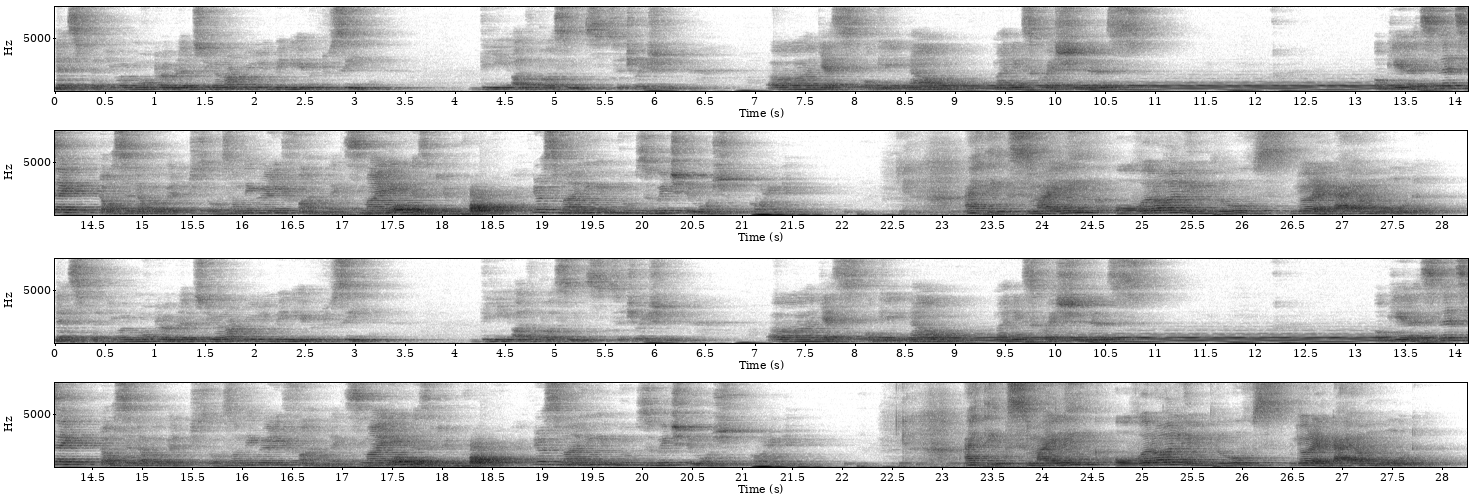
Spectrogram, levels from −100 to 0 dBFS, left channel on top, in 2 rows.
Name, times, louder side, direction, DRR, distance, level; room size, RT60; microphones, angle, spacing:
voice 1, 0.0-3.1 4.1-6.2 7.1-9.0 9.4-10.8 13.2-18.6 18.9-21.5, equal, 40° left, -8 dB, 1.2 m, -22 dB
sound 1, 7.9-15.1, right 2 dB, 20° right, 0.3 m, -27 dB
sound 2, 17.0-18.9, left 1 dB, 15° left, 0.7 m, -19 dB
voice 2, 22.6-27.8, right 2 dB, 65° right, -1 dB, 0.6 m, -20 dB
6.1 x 3.0 x 2.7 m, 1.4 s
head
